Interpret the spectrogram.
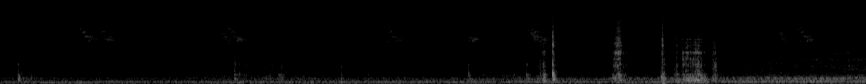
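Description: A bird chirping, short high chirps about once a second, over a low steady hum. A few sharp clicks come in a cluster about five and a half to seven seconds in, louder than the chirps.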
